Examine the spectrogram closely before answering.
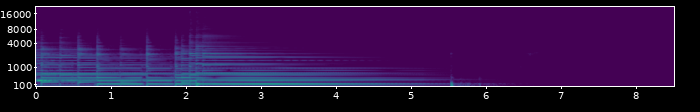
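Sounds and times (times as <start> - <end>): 
acoustic music: 0.0 - 5.6.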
